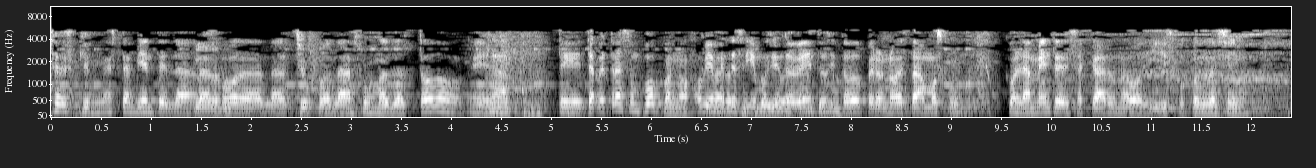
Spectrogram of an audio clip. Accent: Quito, Pichincha, Ecuador; por eso soy de la Vicentina.

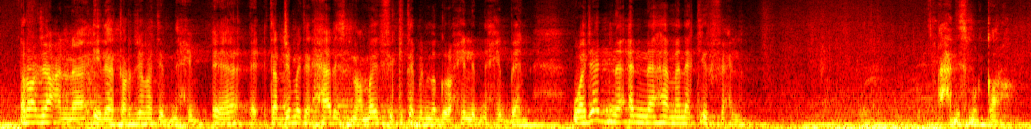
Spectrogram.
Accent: Egypt; ما هو الجماعه دي عندنا في مصر

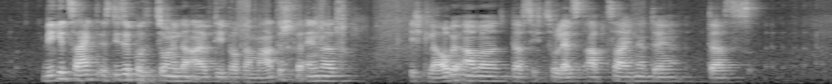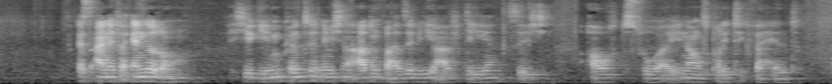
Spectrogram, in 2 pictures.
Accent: Bavaria, Germany; Ich bin in Bayern auf dem Dorf aufgewachsen

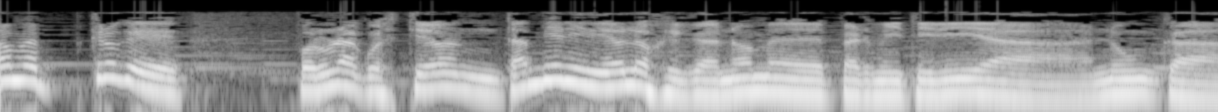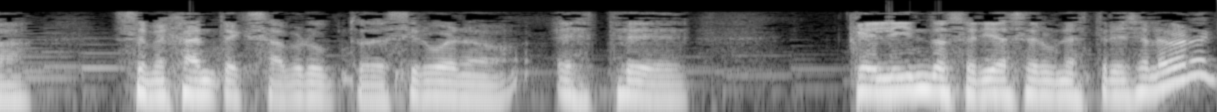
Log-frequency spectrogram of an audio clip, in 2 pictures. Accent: Argentina; porque soy argentino y soy periodista

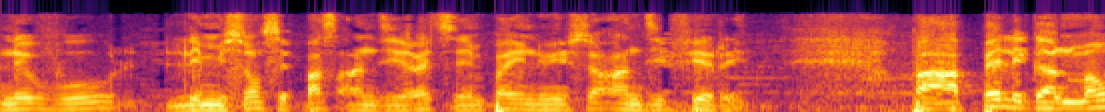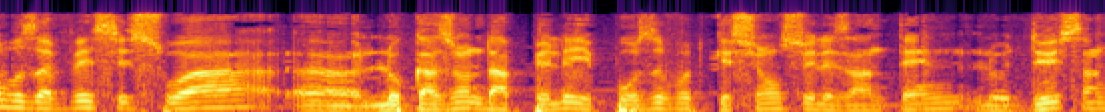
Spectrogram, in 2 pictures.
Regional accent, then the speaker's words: Douala, Littoral, Cameroon; depuis je viens de Douala au Cameroun, et je suis sur vos antennes dans votre ville aujourd'hui.

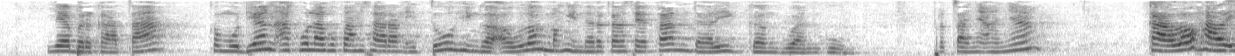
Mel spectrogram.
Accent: West Java, Indonesia; Jawa Barat

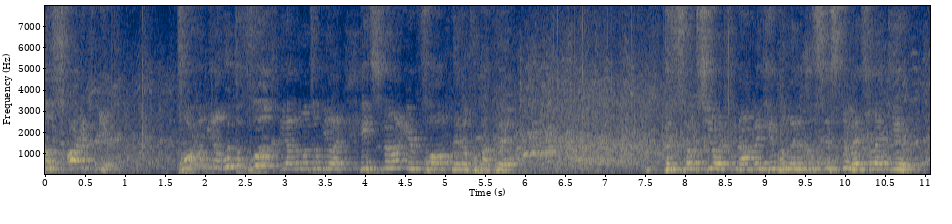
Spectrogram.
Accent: Los Angeles, California, United States; Because I grew up in the Maravilla Projects, but my brother lives right up the hill.

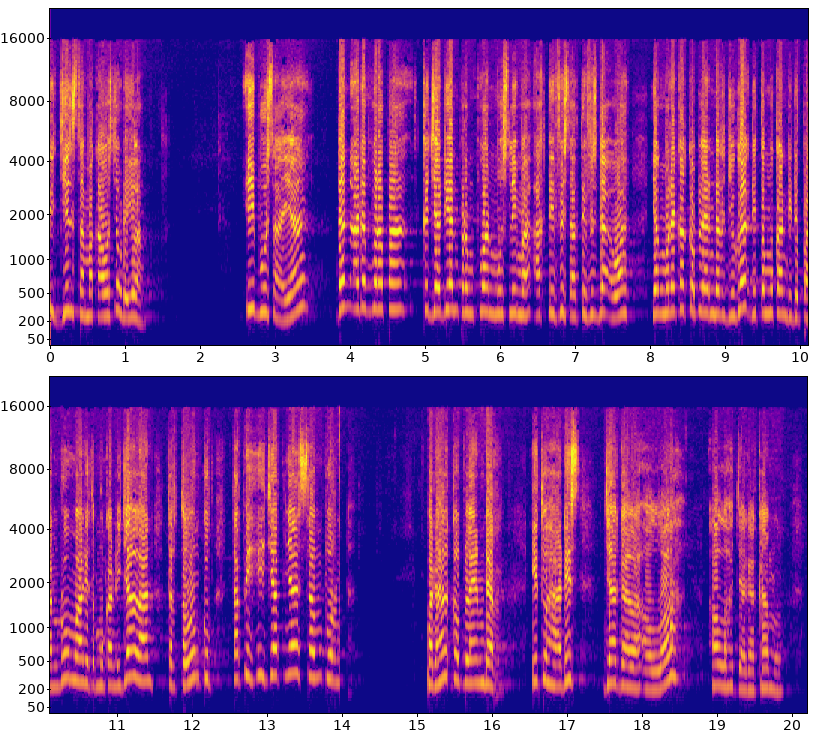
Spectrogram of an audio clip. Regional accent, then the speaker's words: Aceh, Indonesia; moved away; also born or lived in Egypt; Tsunami di kampung saya di Aceh dulu. Alhamdulillah, sejak saya pergi ke Mesir

